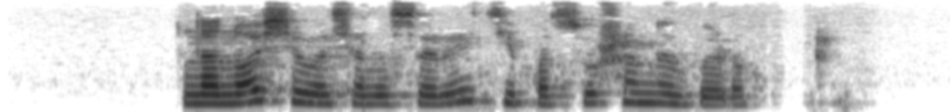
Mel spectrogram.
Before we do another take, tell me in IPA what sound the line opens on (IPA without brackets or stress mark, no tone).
n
